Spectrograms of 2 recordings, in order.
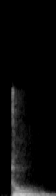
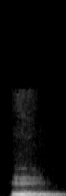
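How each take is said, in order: First: The t is released straight into the vowel. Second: The t has a puff of air before the vowel.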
